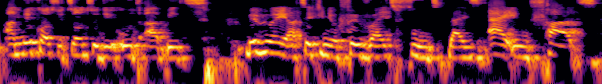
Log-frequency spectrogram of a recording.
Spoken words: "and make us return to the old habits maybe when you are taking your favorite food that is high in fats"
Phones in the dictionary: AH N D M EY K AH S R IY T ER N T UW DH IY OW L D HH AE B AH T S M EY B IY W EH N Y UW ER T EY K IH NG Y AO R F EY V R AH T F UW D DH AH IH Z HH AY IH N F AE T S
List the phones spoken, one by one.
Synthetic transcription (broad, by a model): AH N M EY K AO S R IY T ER N T UW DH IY OW L D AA B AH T M EY B IY W EH N Y UW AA T EY K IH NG Y AO F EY V R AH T F UW D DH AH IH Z AY IH N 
